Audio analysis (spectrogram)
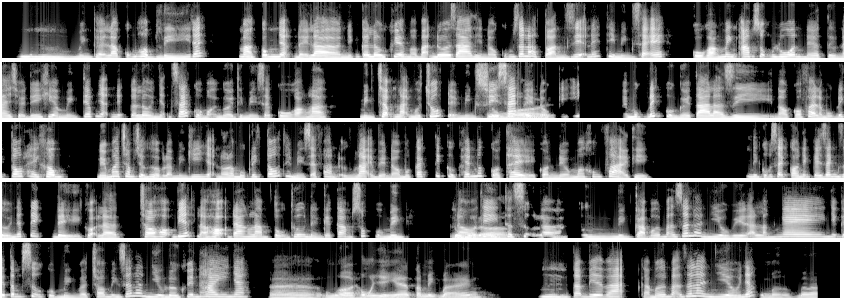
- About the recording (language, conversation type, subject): Vietnamese, advice, Làm sao để tiếp nhận lời chỉ trích mà không phản ứng quá mạnh?
- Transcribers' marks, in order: tapping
